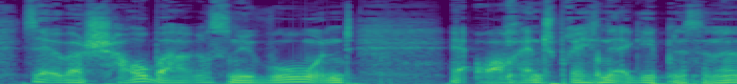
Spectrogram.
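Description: A man with a normal speaking voice talks at a moderate pace, his pitch fairly low. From Hamburg, northern Germany. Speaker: sports podcast host. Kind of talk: casual chat.

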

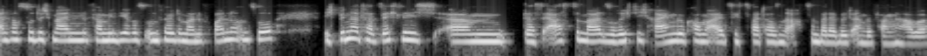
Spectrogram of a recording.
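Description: A woman's fairly high-pitched, an unremarkable speaking voice with fairly even intonation, moderate pace and very even loudness. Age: 20s. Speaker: sports journalist. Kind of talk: casual chat.

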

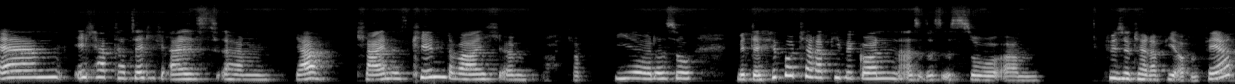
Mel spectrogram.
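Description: A woman speaks at a fairly slow pace. Her high pitch carries lively intonation. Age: young. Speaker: para-equestrian dressage rider. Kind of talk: interview.

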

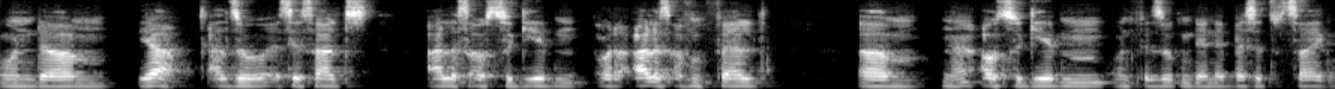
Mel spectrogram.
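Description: A man speaks at a medium pitch and a fairly slow pace, somewhat breathy and flat in a monotone, on a very clean recording with a silent background. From Kenya, Nairobi. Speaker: rugby player. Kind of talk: casual chat.

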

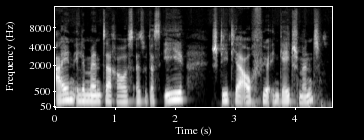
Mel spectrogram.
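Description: A woman's fairly low voice at a fairly slow pace, on a very clean recording with a silent background. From northern Germany, Rostock (Baltic coast). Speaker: psychologist. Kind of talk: interview.

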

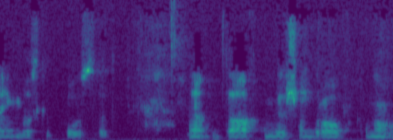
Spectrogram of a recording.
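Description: A man is speaking. His pace is moderate. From Ukraine, moved to Germany as a child. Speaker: football fan page operator. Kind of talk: casual chat.

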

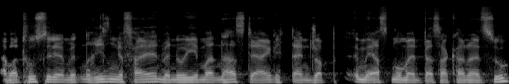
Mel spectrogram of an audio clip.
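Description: Very fast, flat and monotone, a man speaks at a fairly low pitch and a very even loudness. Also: hardly any pauses. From Lower Saxony, Germany. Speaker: American football podcast host. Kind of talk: casual chat. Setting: livestream.

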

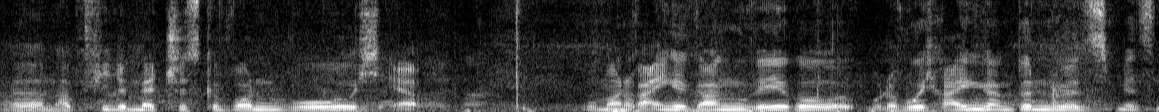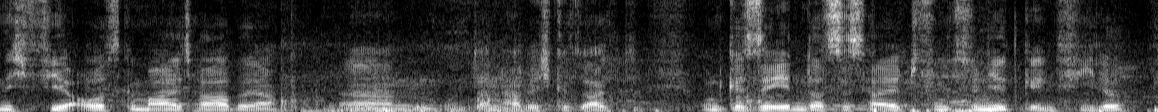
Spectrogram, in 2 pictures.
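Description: Noticeable background noise runs under this recording. A man with a fairly low voice talks at a fairly quick pace. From Berlin, Germany. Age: 20s. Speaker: professional tennis player. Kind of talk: interview.

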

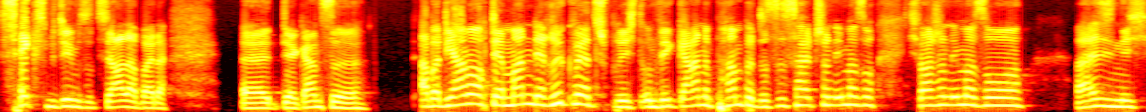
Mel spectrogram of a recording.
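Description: With ordinary pitch variation, a man speaks at a fairly quick pace in a high voice. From Palatinate, southwest Germany (Herxheim near Landau). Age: 20s. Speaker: singer-songwriter. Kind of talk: casual chat.

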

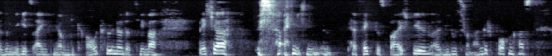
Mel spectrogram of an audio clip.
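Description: A man with a fairly high pitch, fairly slow pace and ordinary pitch variation, over music in the background. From Germany, Mainz. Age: 40s. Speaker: football fan blogger and travel author. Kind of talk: casual interview.

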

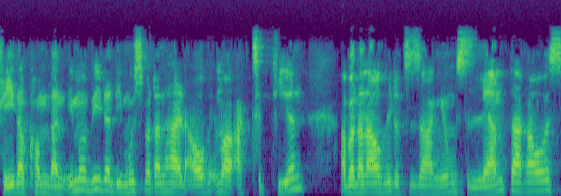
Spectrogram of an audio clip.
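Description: Using a plain, everyday voice, a man talks at a fairly quick pace with a fairly high pitch and fairly even intonation. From Swabia, Germany. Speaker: football coach. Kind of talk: interview.

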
